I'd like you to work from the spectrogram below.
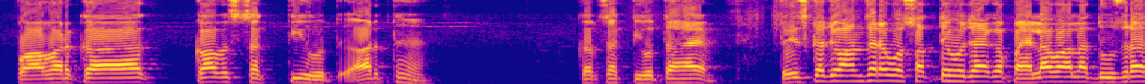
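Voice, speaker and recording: A young man with a higher-pitched voice teaches a class by working through an exam paper. He explains each answer step by step, thinking aloud with frequent fillers. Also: a little mellow, smooth. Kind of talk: exam paper walkthrough lesson.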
